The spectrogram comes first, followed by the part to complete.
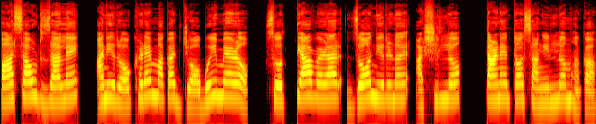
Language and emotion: Goan Konkani, neutral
